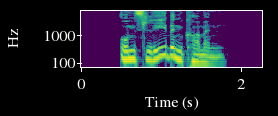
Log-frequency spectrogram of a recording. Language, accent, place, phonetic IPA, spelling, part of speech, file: German, Germany, Berlin, [ʊms ˈleːbən ˌkɔmən], ums Leben kommen, phrase, De-ums Leben kommen.ogg
- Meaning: to lose one's life; to die; usually in an accident or by homicide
